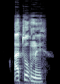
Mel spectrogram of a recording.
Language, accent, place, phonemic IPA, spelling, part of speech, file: French, France, Lyon, /a.tuʁ.ne/, atourner, verb, LL-Q150 (fra)-atourner.wav
- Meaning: to attire, to dress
